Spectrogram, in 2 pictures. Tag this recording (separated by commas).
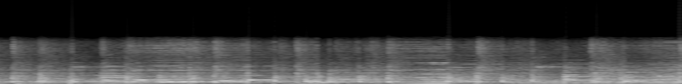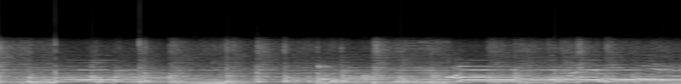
Steelpan, Drum, Music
